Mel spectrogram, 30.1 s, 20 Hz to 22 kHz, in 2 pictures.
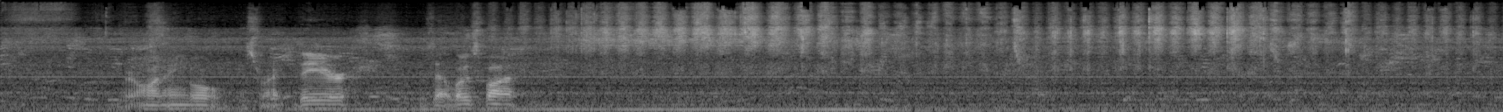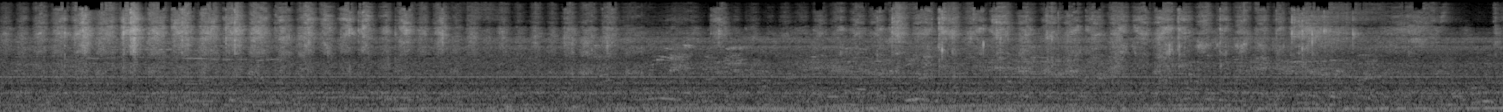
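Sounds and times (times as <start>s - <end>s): knife scraping on sharpening stone: 15.6s - 19.8s.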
